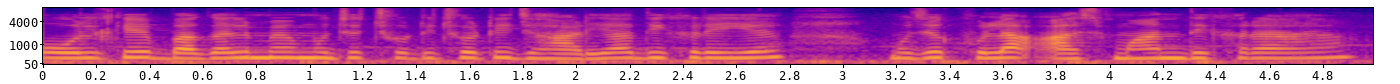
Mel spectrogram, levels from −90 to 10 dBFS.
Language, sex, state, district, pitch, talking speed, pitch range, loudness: Hindi, female, Bihar, Patna, 260 Hz, 215 wpm, 250-270 Hz, -19 LUFS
